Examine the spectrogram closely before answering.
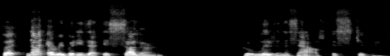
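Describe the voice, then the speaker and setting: A woman's voice: on the low side, lively intonation, moderate pace, warm tone, slightly rough. A woman with a Long Island New York accent, hosting a casual livestream and reading out chat, talking in an indignant, rambling way with many fillers.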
